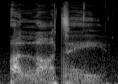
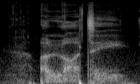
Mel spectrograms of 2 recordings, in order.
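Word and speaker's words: Alarte: Vore anyway we move a lat ascendere pronunciation ah L Ascender a a lat a lat a LTE can I have a latte please thank you very much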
